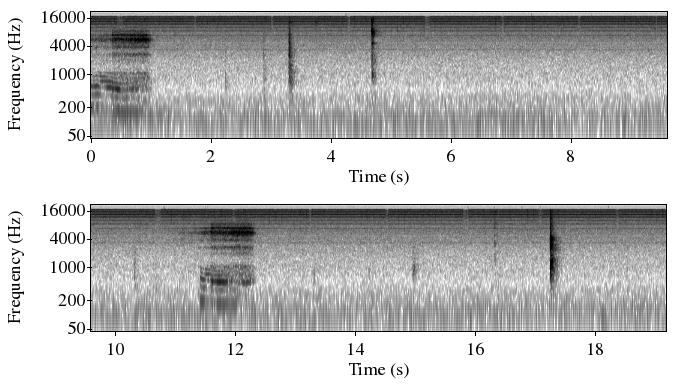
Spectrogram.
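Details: Two soft, rattly snores about ten seconds apart over steady room hum, with faint clicks: Pom Pom snoring while asleep at the office.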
